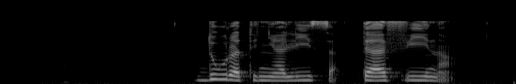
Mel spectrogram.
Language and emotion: Russian, angry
